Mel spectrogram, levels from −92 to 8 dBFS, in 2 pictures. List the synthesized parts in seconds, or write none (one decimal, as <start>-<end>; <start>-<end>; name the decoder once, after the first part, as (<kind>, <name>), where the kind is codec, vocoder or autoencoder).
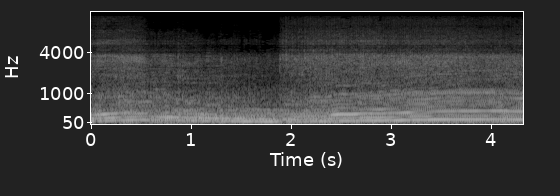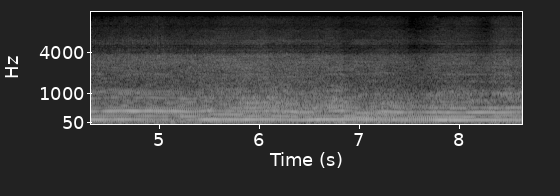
0.0-1.3 (codec, SNAC); 5.5-8.6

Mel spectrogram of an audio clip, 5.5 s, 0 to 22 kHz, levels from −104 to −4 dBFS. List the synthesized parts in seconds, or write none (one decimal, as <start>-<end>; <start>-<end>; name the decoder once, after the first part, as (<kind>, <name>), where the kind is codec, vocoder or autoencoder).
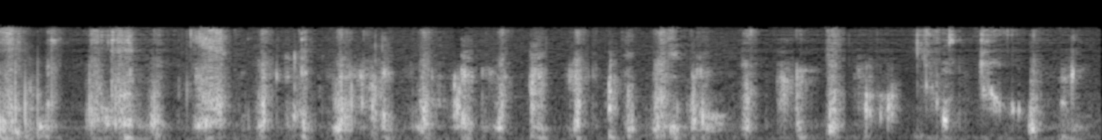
0.0-0.9 (codec, SNAC); 3.7-5.5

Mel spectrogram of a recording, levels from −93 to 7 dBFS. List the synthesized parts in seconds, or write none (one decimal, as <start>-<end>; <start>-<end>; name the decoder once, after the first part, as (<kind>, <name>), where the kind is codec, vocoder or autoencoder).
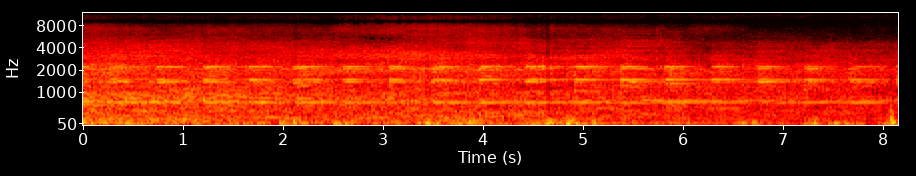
0.0-2.3 (codec, SNAC); 3.2-8.2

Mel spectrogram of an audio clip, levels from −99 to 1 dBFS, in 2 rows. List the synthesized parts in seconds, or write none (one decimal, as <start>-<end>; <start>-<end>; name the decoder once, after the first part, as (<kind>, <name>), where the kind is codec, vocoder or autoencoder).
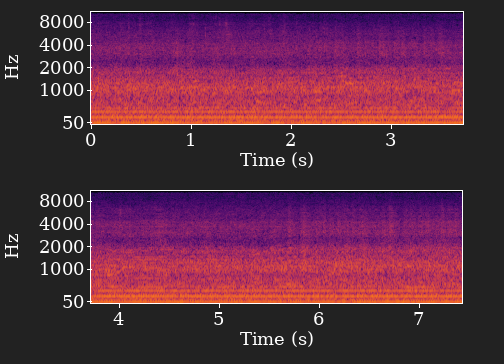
3.5-4.6 (codec, SNAC)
